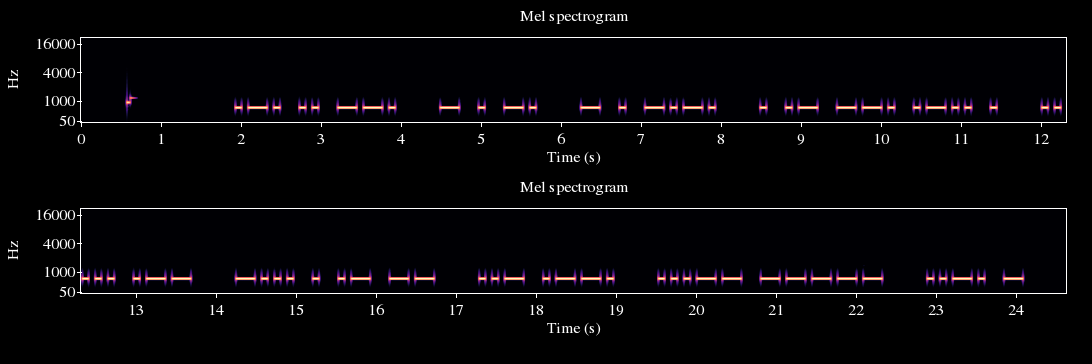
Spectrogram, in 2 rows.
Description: Morse code, heard as a keyed tone, about 16 wpm, 700 Hz. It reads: RIG TEN TEC EAGLE 5W BEAM UP 30 FT
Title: Practice QSO - Exchange 2 - Info - 15wpm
